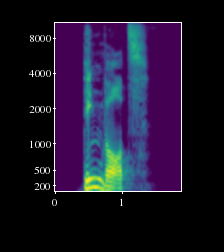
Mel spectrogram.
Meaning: genitive singular of Dingwort
- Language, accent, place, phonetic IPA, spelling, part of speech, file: German, Germany, Berlin, [ˈdɪŋˌvɔʁt͡s], Dingworts, noun, De-Dingworts.ogg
